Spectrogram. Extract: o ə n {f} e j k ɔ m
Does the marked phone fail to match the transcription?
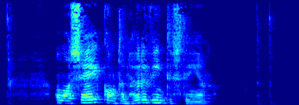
yes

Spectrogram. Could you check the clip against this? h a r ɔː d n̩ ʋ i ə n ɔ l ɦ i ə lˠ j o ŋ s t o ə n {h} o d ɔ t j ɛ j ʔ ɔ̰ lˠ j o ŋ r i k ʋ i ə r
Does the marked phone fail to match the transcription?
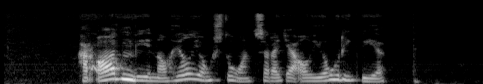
yes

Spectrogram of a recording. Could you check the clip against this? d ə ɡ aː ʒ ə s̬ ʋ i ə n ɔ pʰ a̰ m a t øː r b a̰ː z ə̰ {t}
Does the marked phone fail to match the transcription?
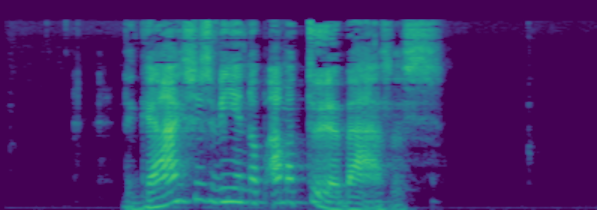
yes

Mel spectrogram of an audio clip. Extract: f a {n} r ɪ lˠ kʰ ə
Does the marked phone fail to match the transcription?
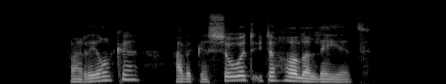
no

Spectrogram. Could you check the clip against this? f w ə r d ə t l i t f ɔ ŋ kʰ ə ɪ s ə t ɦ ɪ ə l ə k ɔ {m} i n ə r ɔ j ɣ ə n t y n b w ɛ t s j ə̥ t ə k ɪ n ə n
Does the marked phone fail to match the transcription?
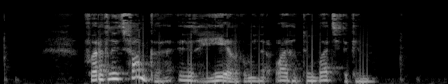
no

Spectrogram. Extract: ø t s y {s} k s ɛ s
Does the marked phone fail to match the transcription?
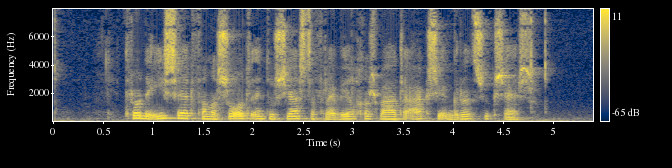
yes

